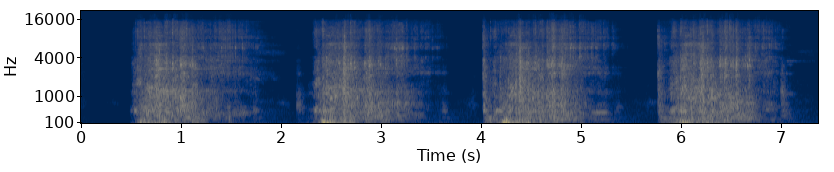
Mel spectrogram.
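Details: Barn-find Snapper chipper shredder, 8hp Briggs & Stratton, carburetor jets sprayed out and refitted, choke on: four cranking bursts of about 1.5 seconds each with no firing. Cranks but won't start; carburetor suspected still gummed up.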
